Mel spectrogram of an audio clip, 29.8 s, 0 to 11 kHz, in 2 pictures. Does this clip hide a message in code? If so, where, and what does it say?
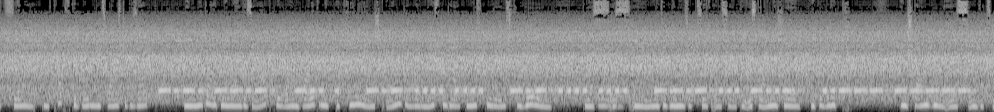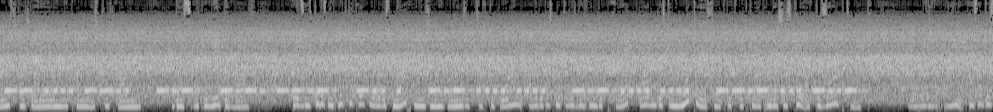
Yes: Morse code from 2.3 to 27.8 s, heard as a keyed tone, machine-sent, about 20 wpm, 650 Hz, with radio hiss, room echo and speech in German. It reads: CQ DE KHH KHH QSX 20 MHZ K CQ DE KHH KHH QSX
